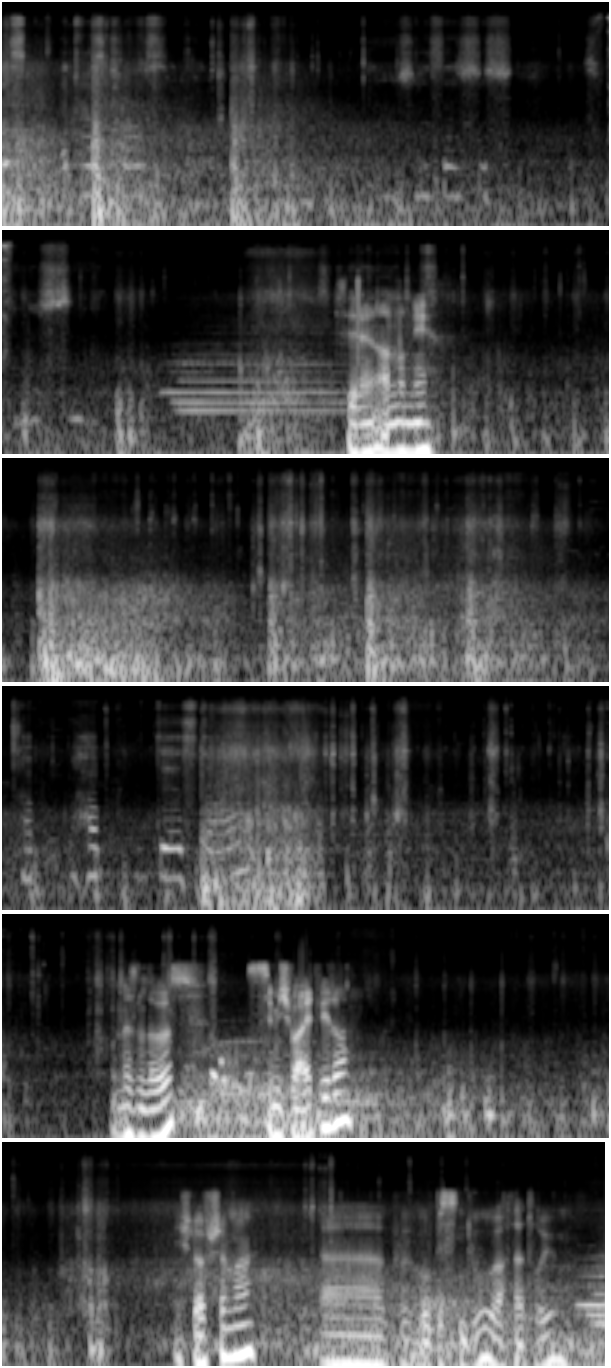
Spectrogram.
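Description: Footsteps patter on grass and dirt.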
